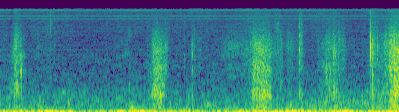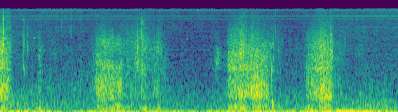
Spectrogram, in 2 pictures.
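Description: An animal scrapes and digs in dry, loose earth.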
